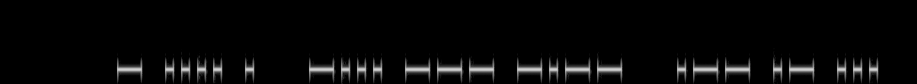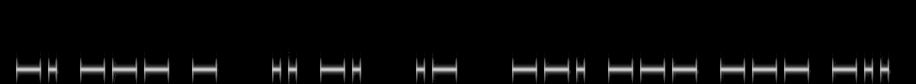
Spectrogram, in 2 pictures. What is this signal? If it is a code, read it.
Morse code, heard as a keyed tone, about 15 wpm, 700 Hz. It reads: THE BOY WAS NOT IN A GOOD
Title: Sentences from Top 1000 Words - Review Part 6 - 15wpm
